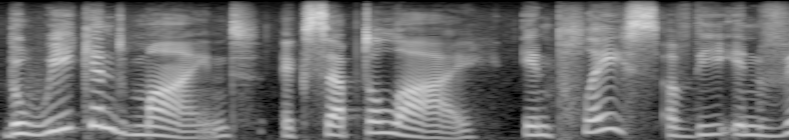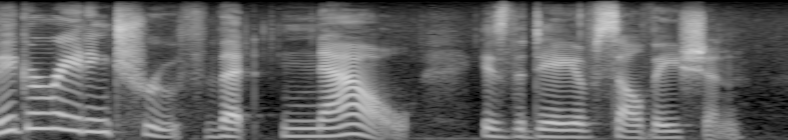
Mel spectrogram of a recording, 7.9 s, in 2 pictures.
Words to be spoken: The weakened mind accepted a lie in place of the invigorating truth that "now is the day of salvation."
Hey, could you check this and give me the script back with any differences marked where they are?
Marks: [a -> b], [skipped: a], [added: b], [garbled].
The weakened mind [accepted -> accept] a lie in place of the invigorating truth that "now is the day of salvation."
